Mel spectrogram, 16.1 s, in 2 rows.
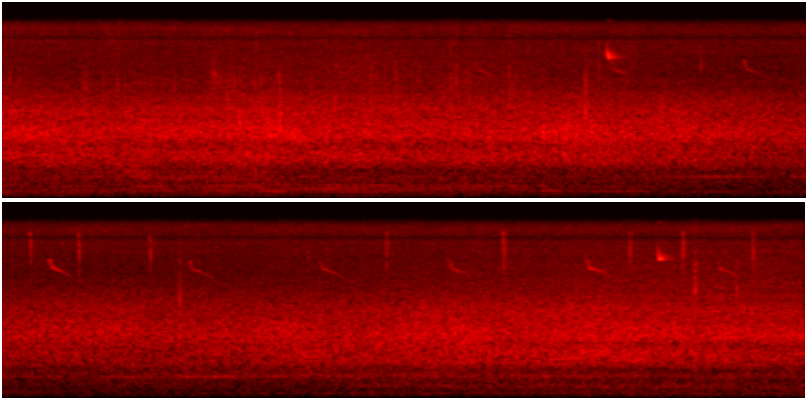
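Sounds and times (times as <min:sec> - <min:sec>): bird chirping: 0:06.0 - 0:06.4, 0:08.3 - 0:08.9, 0:13.9 - 0:15.7.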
